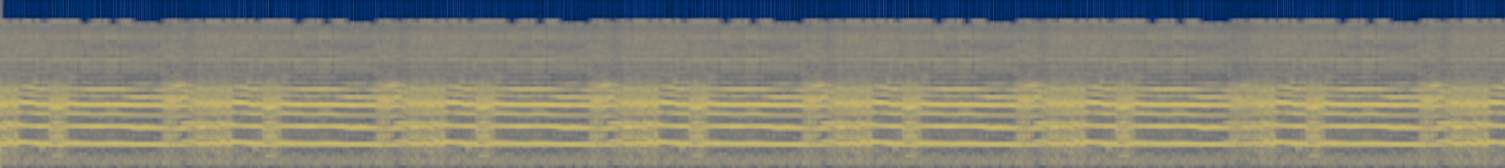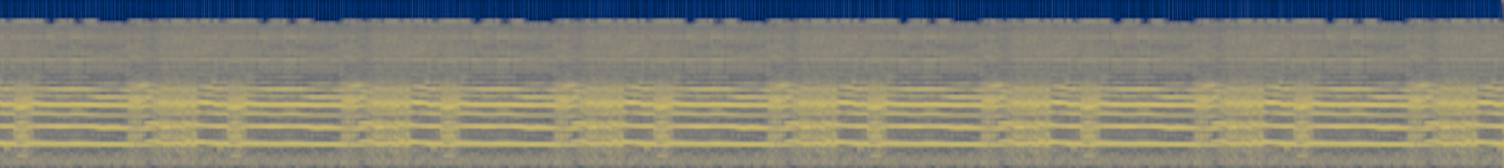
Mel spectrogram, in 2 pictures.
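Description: A man's nasal, high-pitched 'eeeeeh' screech held on one steady pitch, the 'most annoying sound in the world', looped over and over with brief breaks between repeats.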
